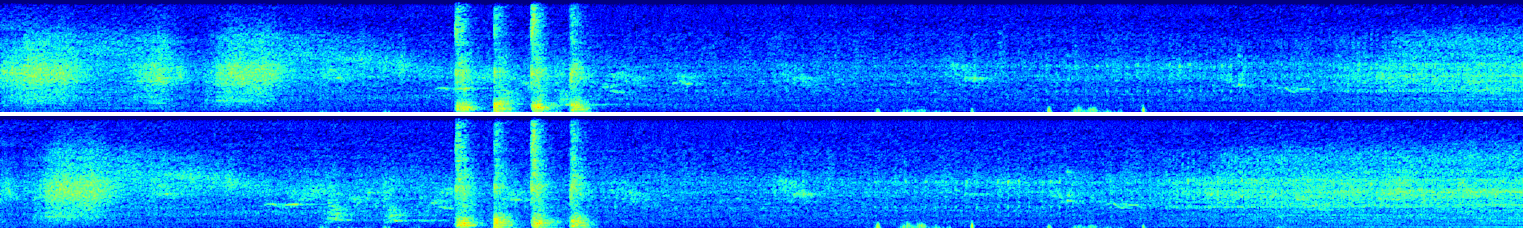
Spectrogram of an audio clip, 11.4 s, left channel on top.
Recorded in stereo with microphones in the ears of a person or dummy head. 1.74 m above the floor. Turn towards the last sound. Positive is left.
turn(degrees=5)  # may be behind; listen again after turning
